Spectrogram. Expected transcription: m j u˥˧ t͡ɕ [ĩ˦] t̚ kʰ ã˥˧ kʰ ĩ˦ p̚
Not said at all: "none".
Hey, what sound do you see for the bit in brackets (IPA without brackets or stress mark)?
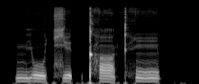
i˦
